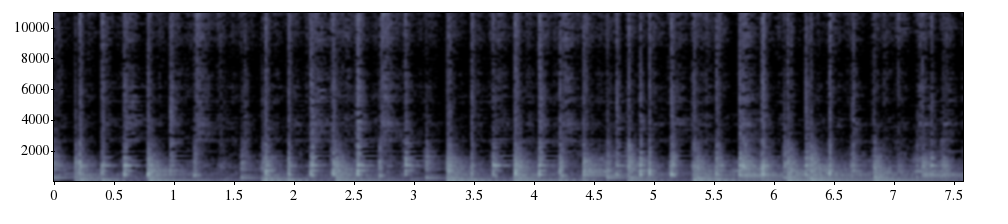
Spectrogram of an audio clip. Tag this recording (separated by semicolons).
ambient; drums; Moroccan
